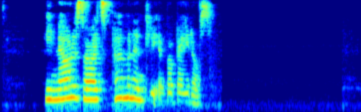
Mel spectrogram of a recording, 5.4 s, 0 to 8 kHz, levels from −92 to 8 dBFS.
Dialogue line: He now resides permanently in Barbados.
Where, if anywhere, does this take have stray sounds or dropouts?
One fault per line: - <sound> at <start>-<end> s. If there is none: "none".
none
